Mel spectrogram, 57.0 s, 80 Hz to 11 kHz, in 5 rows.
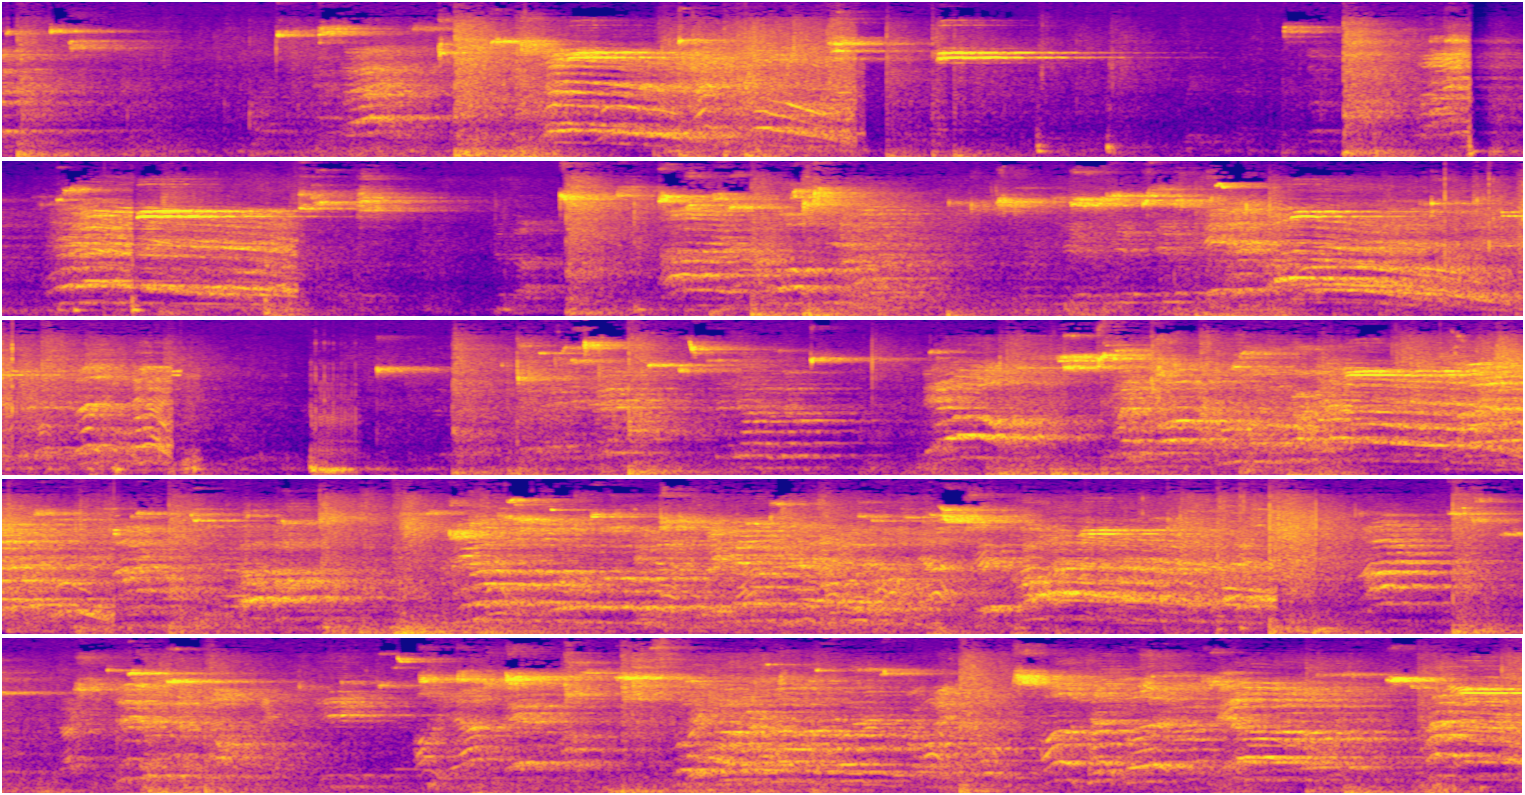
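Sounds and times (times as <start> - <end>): volleyball hits and floor thuds: 3.3 - 4.2, 5.0 - 8.5, 10.0 - 11.4, 36.6 - 37.6, 43.3 - 44.4
players and spectators shouting: 3.9 - 6.5, 11.7 - 13.6, 20.3 - 24.2, 29.7 - 36.9, 37.6 - 43.8, 48.8 - 57.0.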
